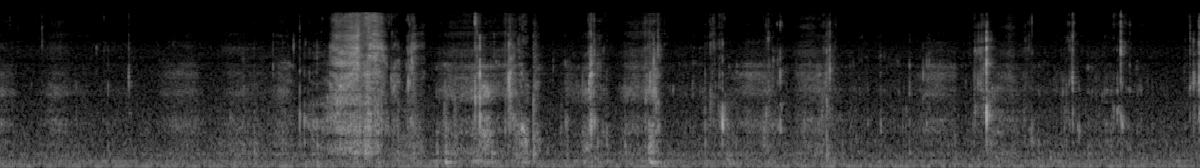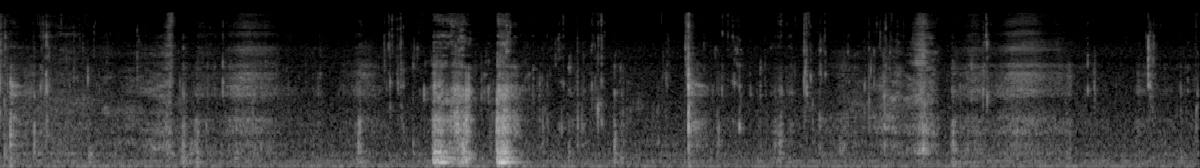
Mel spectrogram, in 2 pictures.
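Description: A man's fingers pick through soft, saucy food with wet squelches.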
